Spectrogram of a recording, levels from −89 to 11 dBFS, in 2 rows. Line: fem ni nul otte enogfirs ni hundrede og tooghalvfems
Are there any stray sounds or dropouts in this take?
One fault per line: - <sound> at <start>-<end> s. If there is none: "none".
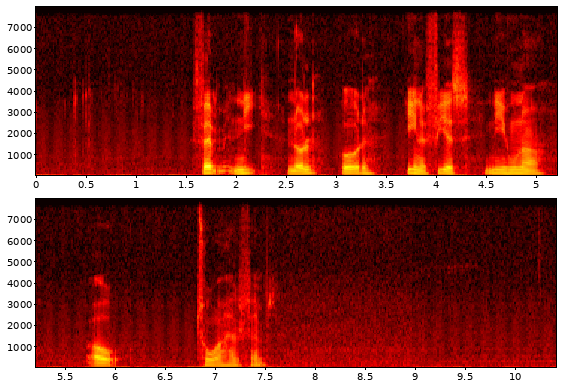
none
